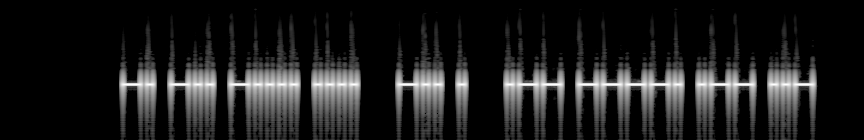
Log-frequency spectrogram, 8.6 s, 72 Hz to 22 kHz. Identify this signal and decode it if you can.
Morse code, heard as a keyed tone, about 20 wpm, 700 Hz. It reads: ND6H DE W9WU
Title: USA Callsign DE Callsign - 4 Characters - 20wpm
